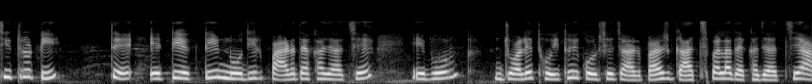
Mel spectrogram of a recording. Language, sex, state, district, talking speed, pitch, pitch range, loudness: Bengali, female, West Bengal, North 24 Parganas, 125 wpm, 260 Hz, 245-285 Hz, -12 LUFS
